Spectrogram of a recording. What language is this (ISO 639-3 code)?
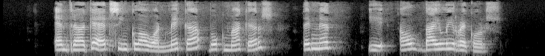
cat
